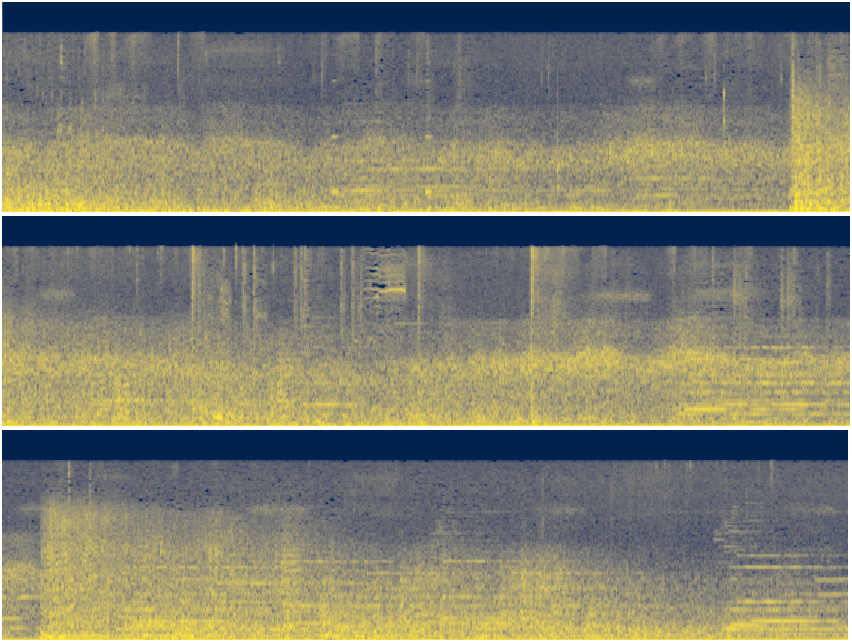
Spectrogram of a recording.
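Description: A thunderstorm in the video game Rimworld: steady heavy rain with deep, rumbling thunder rolling continuously, loud and full throughout.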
